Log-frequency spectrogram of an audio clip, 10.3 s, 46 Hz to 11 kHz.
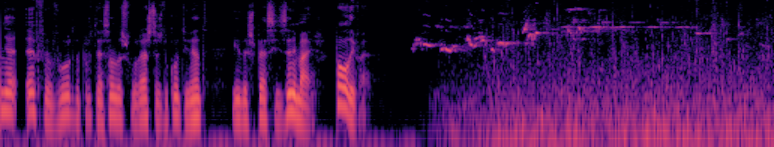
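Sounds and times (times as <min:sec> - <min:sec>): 
speech: 0:00.0 - 0:05.0
birds chirping and singing in a park: 0:05.5 - 0:10.3.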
